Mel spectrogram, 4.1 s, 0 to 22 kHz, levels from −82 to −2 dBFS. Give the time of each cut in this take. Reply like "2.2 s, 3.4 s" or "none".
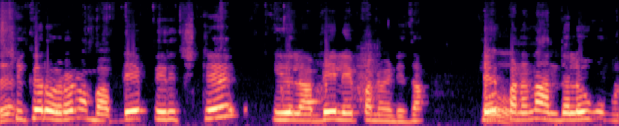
none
